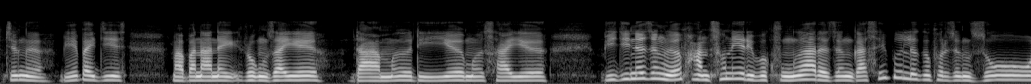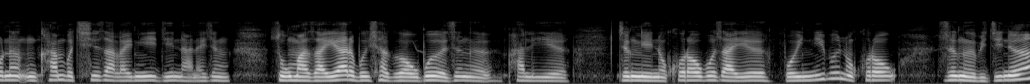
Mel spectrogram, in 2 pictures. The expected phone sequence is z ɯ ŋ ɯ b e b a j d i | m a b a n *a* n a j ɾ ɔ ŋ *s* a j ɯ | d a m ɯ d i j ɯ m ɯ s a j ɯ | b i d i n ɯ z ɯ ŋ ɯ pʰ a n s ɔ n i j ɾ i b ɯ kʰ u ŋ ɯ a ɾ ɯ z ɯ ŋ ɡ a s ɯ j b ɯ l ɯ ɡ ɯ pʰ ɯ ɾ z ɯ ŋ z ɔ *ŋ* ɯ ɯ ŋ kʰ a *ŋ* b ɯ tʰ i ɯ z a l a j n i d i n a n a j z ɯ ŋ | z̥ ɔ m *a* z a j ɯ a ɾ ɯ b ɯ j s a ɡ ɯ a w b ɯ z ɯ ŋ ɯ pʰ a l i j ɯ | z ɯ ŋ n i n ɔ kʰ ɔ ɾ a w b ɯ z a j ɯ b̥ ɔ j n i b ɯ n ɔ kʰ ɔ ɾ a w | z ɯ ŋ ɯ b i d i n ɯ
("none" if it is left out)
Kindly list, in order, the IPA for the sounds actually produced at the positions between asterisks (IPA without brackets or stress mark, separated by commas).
a, z, n, m, a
